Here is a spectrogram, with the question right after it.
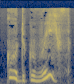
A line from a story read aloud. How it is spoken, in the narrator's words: Chris exclaimed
